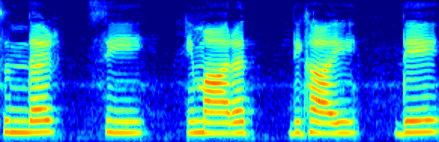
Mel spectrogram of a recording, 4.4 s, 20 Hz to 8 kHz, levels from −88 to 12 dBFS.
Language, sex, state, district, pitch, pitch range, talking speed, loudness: Hindi, female, Himachal Pradesh, Shimla, 230 Hz, 225-240 Hz, 70 wpm, -16 LUFS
